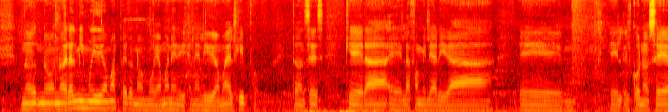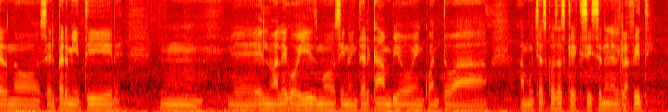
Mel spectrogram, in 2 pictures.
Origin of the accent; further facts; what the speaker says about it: Antioquia, Colombia; Y todo inicia en la Comuna 13, de donde soy, ¿sí?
